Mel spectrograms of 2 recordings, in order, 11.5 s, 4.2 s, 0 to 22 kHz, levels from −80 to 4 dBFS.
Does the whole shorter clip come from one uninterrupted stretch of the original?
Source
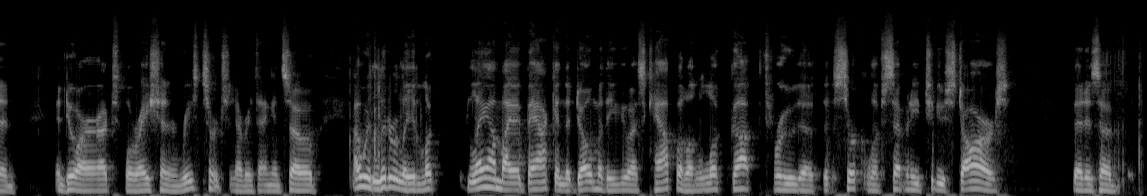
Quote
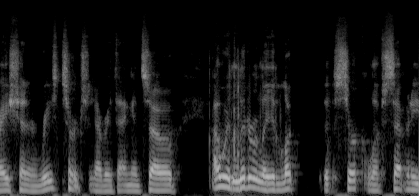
no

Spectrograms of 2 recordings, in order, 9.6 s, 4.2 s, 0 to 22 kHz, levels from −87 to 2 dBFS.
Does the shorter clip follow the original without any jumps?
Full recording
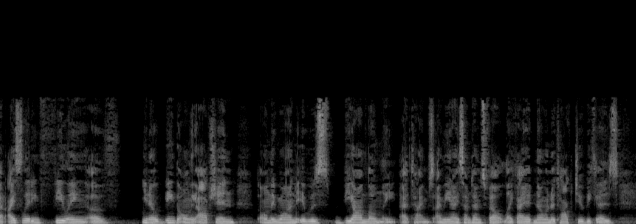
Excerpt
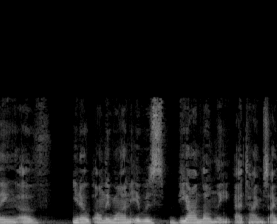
no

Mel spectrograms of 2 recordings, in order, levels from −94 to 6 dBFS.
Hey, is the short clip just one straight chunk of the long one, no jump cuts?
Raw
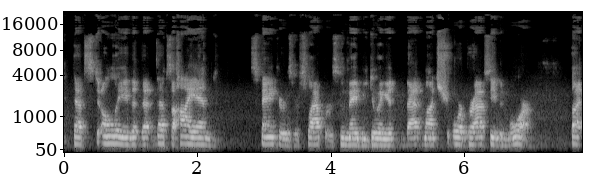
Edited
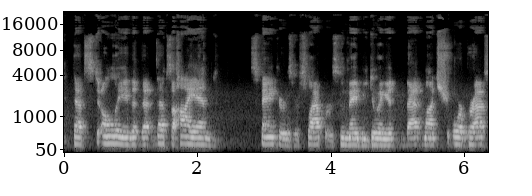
yes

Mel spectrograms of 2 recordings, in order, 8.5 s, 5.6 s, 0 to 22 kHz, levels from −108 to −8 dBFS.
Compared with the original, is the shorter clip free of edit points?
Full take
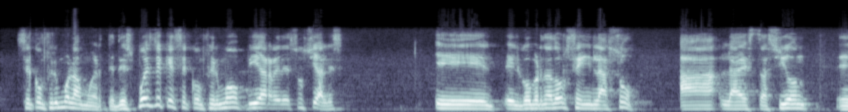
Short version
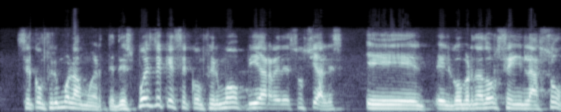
no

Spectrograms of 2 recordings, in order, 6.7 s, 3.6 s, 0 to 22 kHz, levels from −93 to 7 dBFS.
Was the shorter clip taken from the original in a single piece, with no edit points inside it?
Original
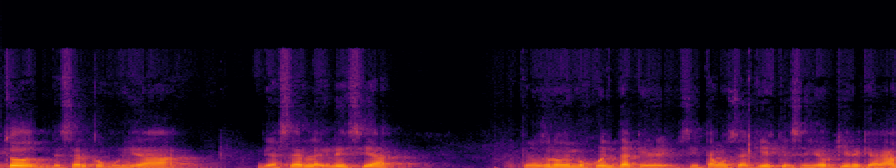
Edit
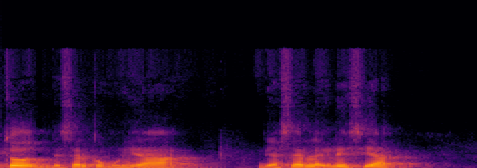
yes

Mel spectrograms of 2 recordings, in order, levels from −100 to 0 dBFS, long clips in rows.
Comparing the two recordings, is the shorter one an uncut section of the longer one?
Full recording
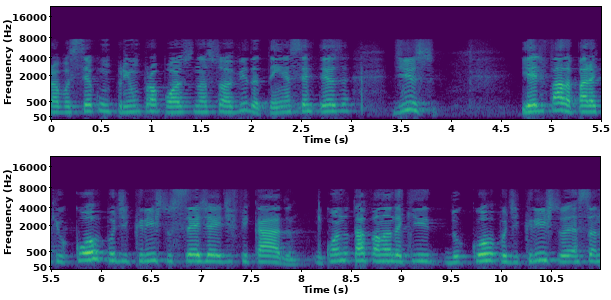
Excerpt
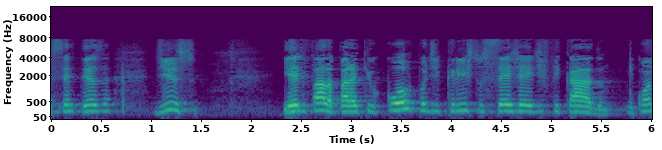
yes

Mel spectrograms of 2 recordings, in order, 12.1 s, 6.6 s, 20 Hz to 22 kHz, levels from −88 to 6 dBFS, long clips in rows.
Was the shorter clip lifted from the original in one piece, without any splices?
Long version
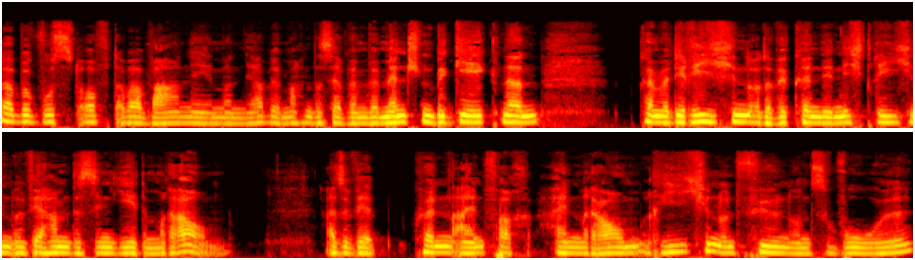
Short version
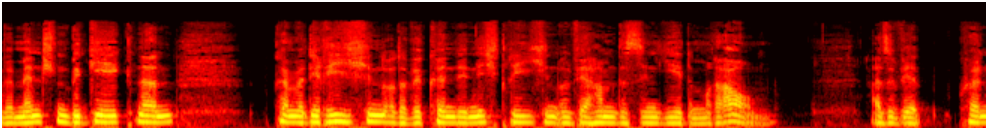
yes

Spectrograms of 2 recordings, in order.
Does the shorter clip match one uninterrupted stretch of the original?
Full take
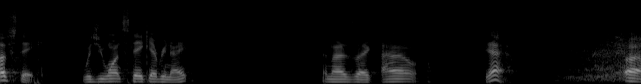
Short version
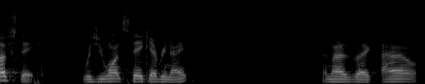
yes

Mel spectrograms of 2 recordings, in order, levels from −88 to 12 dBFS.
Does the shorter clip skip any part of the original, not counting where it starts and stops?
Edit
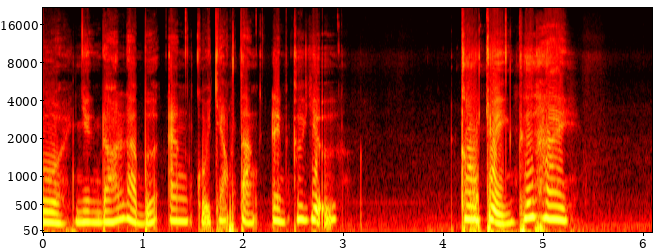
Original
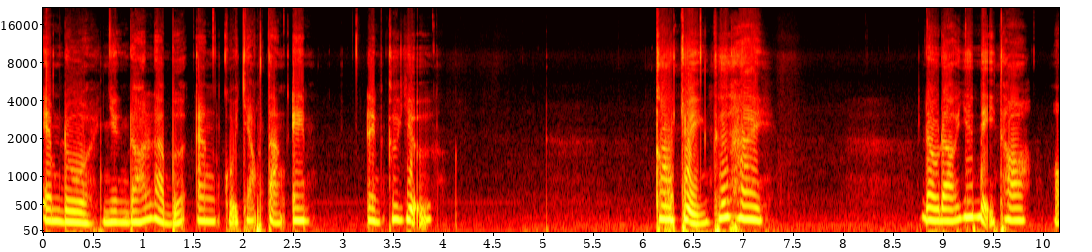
yes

